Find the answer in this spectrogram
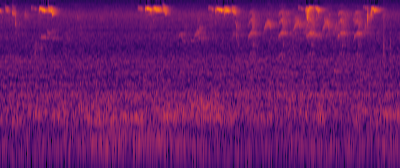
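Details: Fledgling long-tailed tit just left the nest, foraging among high and low branches; brief very high squeaky notes every one to two seconds, followed by a scatter of softer twittering calls.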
